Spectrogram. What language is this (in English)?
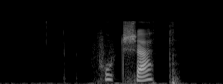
Swedish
